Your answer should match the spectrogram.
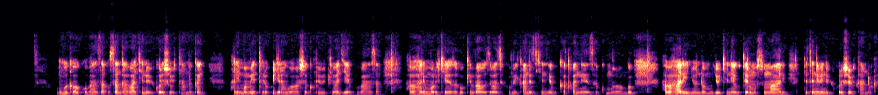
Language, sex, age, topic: Kinyarwanda, male, 18-24, education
